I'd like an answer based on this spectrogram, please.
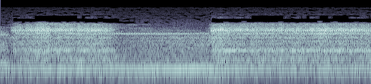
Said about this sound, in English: All right, we'll start legit. I'm ringing the doorbell.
